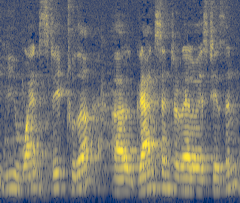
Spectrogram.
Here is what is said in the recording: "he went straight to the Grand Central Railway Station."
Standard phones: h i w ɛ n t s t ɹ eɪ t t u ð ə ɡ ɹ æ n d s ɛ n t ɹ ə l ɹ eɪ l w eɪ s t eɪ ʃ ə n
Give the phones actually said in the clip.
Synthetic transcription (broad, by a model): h i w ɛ n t s t eɪ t t u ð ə ɡ ɹ æ n d s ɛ n t ə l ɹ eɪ l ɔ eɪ s t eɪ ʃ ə n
